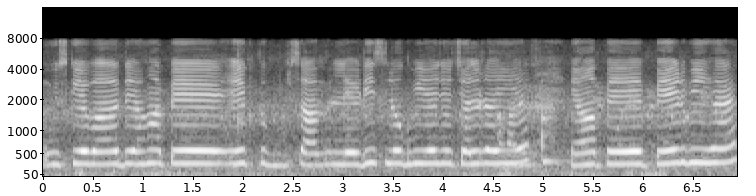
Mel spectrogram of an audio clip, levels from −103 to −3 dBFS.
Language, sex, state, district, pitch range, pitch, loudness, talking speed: Hindi, female, Bihar, Patna, 270-290 Hz, 280 Hz, -13 LUFS, 155 wpm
